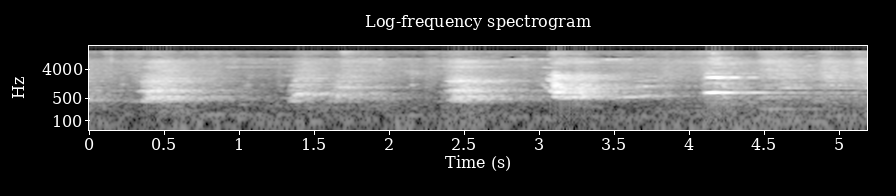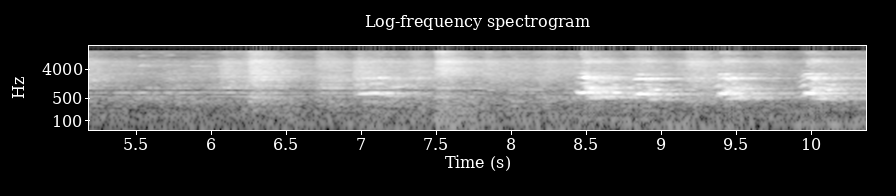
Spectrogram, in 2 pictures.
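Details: Golden retriever during mating: a series of sharp, harmonic yelps and whimpers, repeated roughly once a second, with some drawn-out whining tones between the bursts.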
